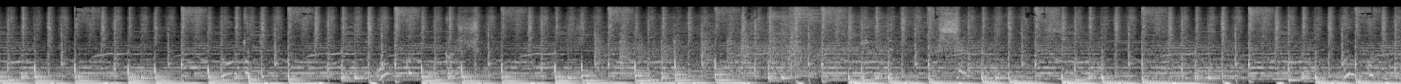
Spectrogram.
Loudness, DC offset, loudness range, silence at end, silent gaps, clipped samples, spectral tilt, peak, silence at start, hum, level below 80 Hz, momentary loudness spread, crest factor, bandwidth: -14 LUFS; under 0.1%; 1 LU; 0 s; none; under 0.1%; -4.5 dB/octave; -2 dBFS; 0 s; none; -16 dBFS; 2 LU; 12 dB; 16 kHz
